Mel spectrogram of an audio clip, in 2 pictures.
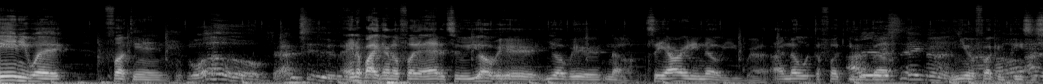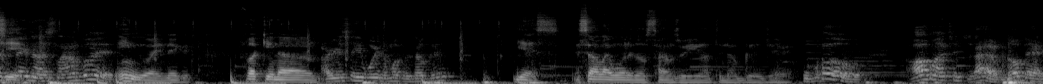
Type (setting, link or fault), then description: fault, uneven or low level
